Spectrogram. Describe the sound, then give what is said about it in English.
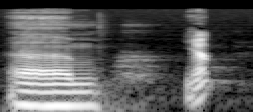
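Dogs barking: a drawn-out, tonal bark followed after a short pause by a sharper, rising yip, both fairly loud. “See, the dogs just, I swear to God, we hit record and the fuckers won't shut up.”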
